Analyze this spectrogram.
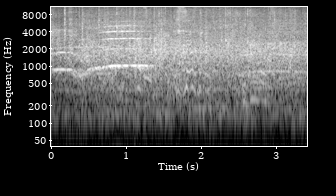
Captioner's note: audience claps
